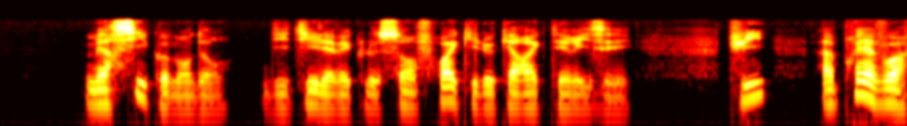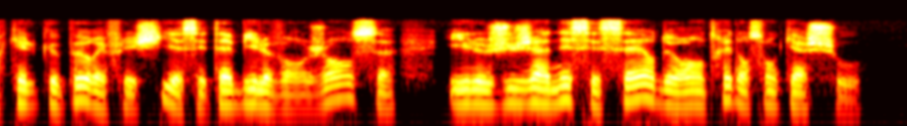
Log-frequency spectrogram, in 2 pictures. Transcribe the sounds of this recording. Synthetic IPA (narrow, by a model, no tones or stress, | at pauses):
mɛʁsikɔmɑ̃d̪ɑ̃ | d̪it̪ʰilavɛkləsɑ̃fχwakʲiləkaʁak̚t̪ʰeʁizɛ | pɥi | apχɛavwaʁkʲɛlkəpøʁefleʃiasɛt̪abilvɑ̃ʒɑ̃s | ilʒyʒanesesɛʁd̪əʁɑ̃t̪χed̪ɑ̃sɔ̃kaʃo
